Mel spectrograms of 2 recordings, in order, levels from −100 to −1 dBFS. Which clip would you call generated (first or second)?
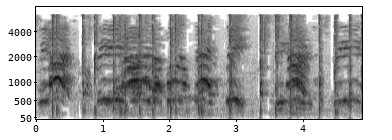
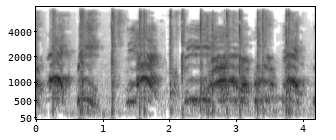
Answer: second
